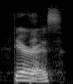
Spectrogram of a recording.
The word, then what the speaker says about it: Deras: Daras, D-E-R-A-S, by phone. – Daras.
